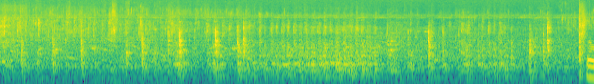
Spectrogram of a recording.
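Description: A spoon working through Korean-style BBQ sauce as chili garlic sauce is mixed in, with repeated scraping and sloshing strokes close by, interrupted by brief talking.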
